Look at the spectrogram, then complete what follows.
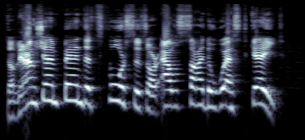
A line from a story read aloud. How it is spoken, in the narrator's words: they could hear someone shouting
